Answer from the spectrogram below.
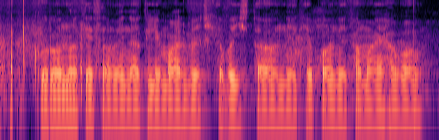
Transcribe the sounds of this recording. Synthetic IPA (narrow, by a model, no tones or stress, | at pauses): koːɾoːnakesɐmejnəklimaːlbeːd͡ʒkebəɪst̪ʰaɦonekepɔːnekamaːjɦɐʋaːw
